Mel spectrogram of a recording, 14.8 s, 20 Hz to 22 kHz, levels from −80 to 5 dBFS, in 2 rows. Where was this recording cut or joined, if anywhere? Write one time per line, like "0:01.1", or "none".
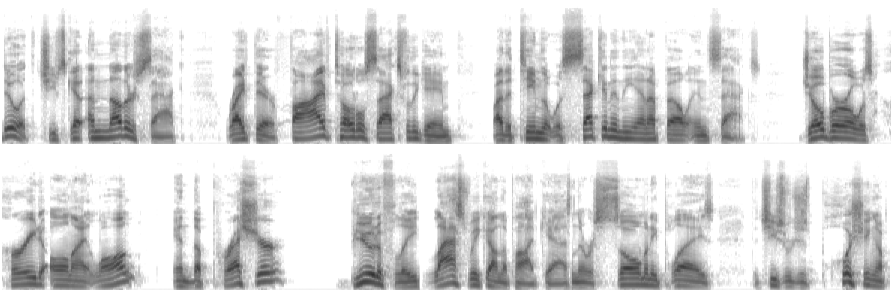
0:10.9
0:12.2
